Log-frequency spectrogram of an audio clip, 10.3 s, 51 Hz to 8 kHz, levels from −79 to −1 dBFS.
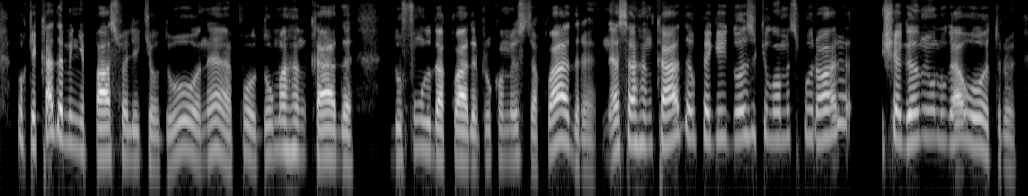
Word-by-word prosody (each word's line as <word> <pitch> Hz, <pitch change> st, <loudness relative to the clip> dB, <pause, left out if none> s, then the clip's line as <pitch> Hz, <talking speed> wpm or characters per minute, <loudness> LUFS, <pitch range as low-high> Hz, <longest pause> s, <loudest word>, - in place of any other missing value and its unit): Porque 390 Hz, -, -4 dB
cada 240 Hz, -, +4 dB
mini 200 Hz, -5 st, -8 dB
passo 150 Hz, -2 st, +5 dB
ali 140 Hz, -1 st, -6 dB
que 135 Hz, -, -10 dB
eu 120 Hz, -, -8 dB
dou, 150 Hz, +3 st, -4 dB
né, 165 Hz, +5 st, -3 dB
pô, 150 Hz, -5 st, -6 dB
dou 155 Hz, +5 st, -8 dB
uma 175 Hz, +1 st, +1 dB
arrancada 145 Hz, -5 st, +2 dB, 0.3 s
do 145 Hz, +1 st, -9 dB
fundo 175 Hz, +3 st, -8 dB
da 145 Hz, -, +3 dB
quadra 135 Hz, -2 st, +4 dB
para 140 Hz, -, -13 dB
o -, -, -15 dB
começo 140 Hz, +1 st, -8 dB
da 125 Hz, -, -5 dB
quadra, 170 Hz, -, +3 dB
nessa 185 Hz, +5 st, +1 dB
arrancada 205 Hz, +2 st, +2 dB
eu 230 Hz, -, -5 dB
peguei 230 Hz, 0 st, -4 dB
12, 230 Hz, +4 st, -3 dB
quilômetros 235 Hz, -2 st, -9 dB
por 240 Hz, -2 st, -8 dB
hora, 235 Hz, -, 0 dB, 0.3 s
chegando 220 Hz, +2 st, +1 dB
em -, -, -8 dB
um 230 Hz, -, -8 dB
lugar 220 Hz, -1 st, -1 dB
ao -, -, -1 dB
outro, 165 Hz, -, -4 dB
175 Hz, 210 wpm, -22 LUFS, 140-220 Hz, 0.3 s, passo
